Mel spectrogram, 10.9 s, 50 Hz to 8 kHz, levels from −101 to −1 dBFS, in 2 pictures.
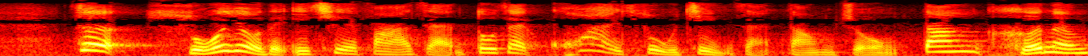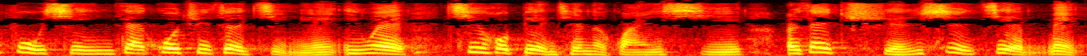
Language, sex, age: Chinese, male, 50-69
